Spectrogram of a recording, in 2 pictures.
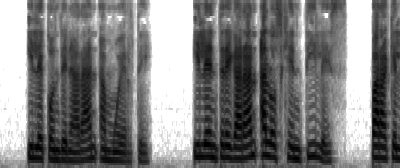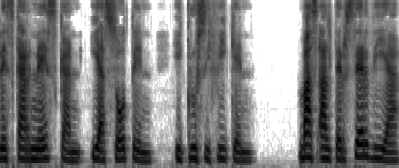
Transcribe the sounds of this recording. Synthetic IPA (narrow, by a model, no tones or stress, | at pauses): ile̞ko̞nd̪e̞naɾanamwe̞ɾt̪e̞ | ile̞ːnt̪ɾe̞ɣaɾanalo̞sxe̞nt̪ile̞s | paɾake̞le̞skaɾne̞skaniaso̞t̪e̞n | ikɾusifike̞n | masalt̪e̞ɾse̞ɾðia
